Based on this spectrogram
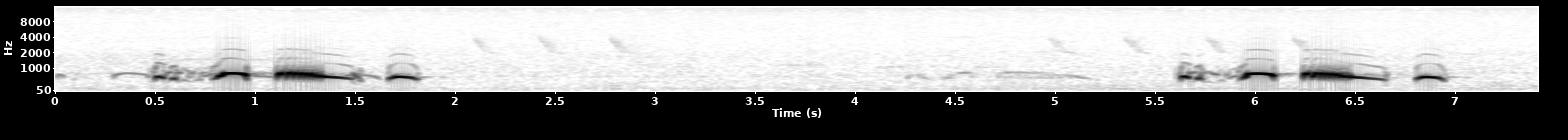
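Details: Decoy spotted dove calling to attract wild birds. Two similar phrases about five seconds apart, each a quick burst of soft rising and falling coos ending in a longer, drawn-out note. Silence between phrases.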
